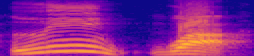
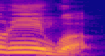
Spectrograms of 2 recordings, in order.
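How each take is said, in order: First: "língua" slowly split, a long LÍN, pause, then gua; syllable separation. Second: Said in the usual way. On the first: Shown as a demonstration. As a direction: stretch LÍN in "língua" and set gua apart. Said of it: "tá na penúltima sílaba". ("língua" separando LÍN e gua, devagar) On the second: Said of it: "Opa, língua".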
